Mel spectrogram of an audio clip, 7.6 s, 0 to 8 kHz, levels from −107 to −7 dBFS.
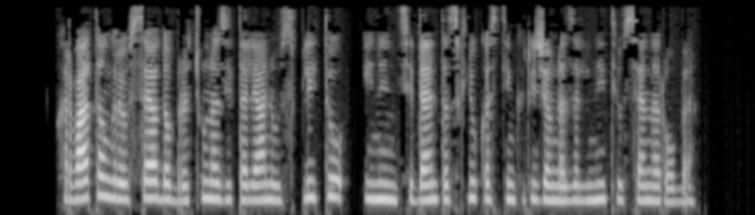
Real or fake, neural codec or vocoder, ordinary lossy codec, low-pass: real; none; MP3, 32 kbps; 7.2 kHz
